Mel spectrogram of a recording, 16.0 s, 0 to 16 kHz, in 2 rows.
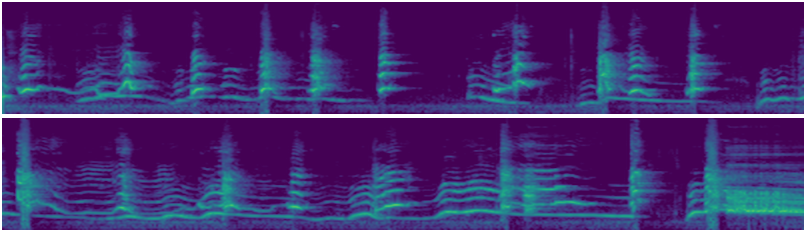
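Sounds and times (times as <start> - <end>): dog howling: 4.7 - 16.0.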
